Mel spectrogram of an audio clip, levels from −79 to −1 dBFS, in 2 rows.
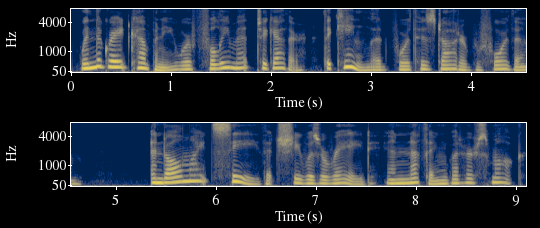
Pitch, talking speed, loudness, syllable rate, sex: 185 Hz, 190 wpm, -18 LUFS, 5.0 syllables/s, female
